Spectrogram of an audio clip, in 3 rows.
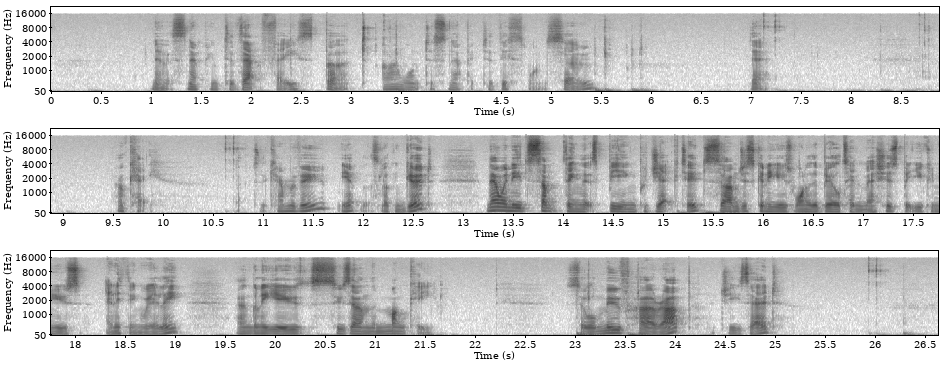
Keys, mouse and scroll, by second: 0.4-2.1 scroll up 1, 2.1-2.6 scroll up 2, 2.6-3.4 shift+middle drag, 3.8-5.5 scroll up 4, 5.5 g, 8.0-8.8 scroll down 6, 8.8 middle click, 10.7 click, 15.5 shift+a, 23.0 g.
